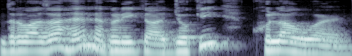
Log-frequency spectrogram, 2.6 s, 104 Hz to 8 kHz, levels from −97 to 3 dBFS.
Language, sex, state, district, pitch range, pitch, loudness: Hindi, male, Chhattisgarh, Raigarh, 140-195 Hz, 160 Hz, -14 LUFS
